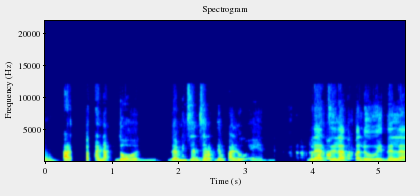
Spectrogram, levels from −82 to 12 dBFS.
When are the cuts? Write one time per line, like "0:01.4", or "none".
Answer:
0:01.8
